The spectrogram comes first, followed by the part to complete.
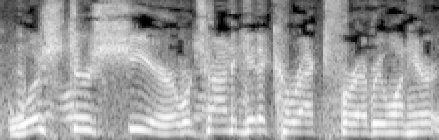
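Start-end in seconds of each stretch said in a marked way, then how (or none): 0.0-1.1 slow, careful Worcestershire said as WUSH-ter-sheer. Shown as a demonstration. Host teaching viewers, slow and careful pronunciation. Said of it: "Show us".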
